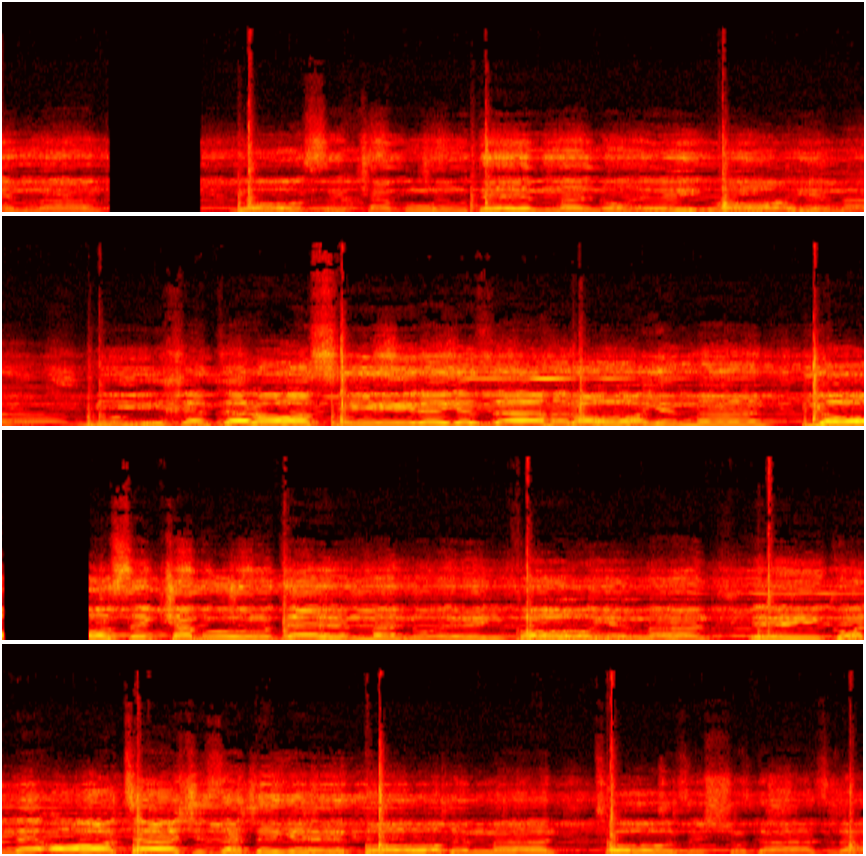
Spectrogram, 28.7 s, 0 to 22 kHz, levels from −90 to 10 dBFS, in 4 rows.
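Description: The audio cuts to silence twice in mid-flow: a playback stall from 0.88 to 1.65 s, about 770 ms, and another from 14.37 to 15.09 s, about 720 ms. Output likely stopped because the player ran short of data or its thread was blocked before playback resumed.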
